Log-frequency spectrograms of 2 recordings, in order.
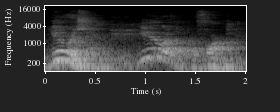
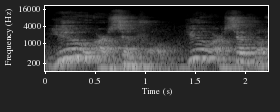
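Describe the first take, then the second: First: Loud emphasis. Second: Slow, deliberate "You are central"; "You" stressed, slow and weighty; slow emphasis. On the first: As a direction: punch it out to the room. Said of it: "more loudly and more slowly". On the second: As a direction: lay each word down slowly. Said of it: "speak more loudly and more slowly". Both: Shown as a demonstration.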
